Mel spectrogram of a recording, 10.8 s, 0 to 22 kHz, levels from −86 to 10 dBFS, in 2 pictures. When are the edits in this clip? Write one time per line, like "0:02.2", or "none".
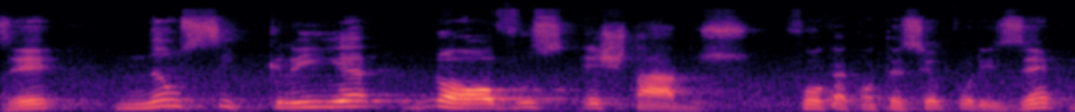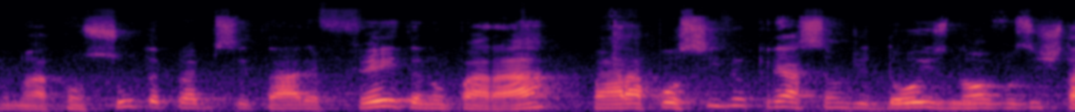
0:03.8
0:08.2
